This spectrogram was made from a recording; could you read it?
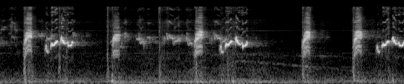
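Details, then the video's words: Bird-luring sooty-headed bulbul call with sharp high chirps, each running into a short wavering, bubbling phrase, repeated roughly every second. "SUARA PIKAT BURUNG KUTILANG GACOR"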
